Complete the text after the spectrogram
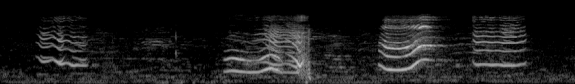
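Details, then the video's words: Parrot kept as a pet, talking and kissing to its owner: four bright, bending, word-like calls with curling pitch, one ending in a harsh burst, separated by short pauses. "Parrot Laxmi talking. And kissing to Mummy."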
